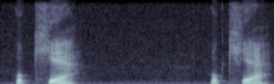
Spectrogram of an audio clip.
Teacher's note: the pause button okey see y40 as you notice here that there isn't a gap between the first key and air they kind of merge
